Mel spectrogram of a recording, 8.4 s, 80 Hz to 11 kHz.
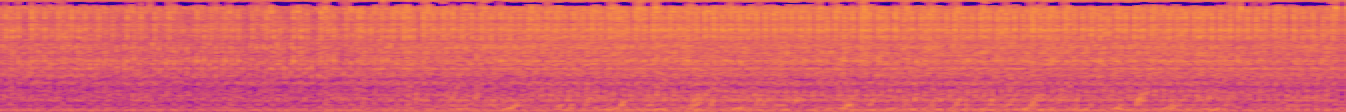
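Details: Johnson 9.9 two-stroke outboard after carburetor rebuild and new plugs: even, quick ticking idle near four beats a second, no misses or surging, settled healthy and quiet; normal idle.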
